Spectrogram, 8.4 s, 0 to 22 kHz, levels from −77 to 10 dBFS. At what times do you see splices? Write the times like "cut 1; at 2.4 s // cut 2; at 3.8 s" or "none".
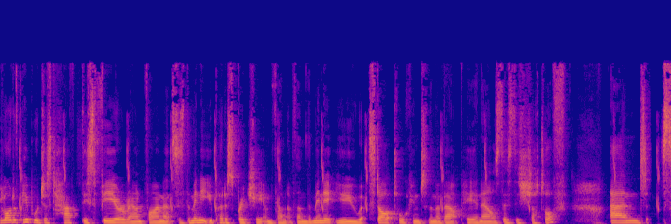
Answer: cut 1; at 0.9 s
